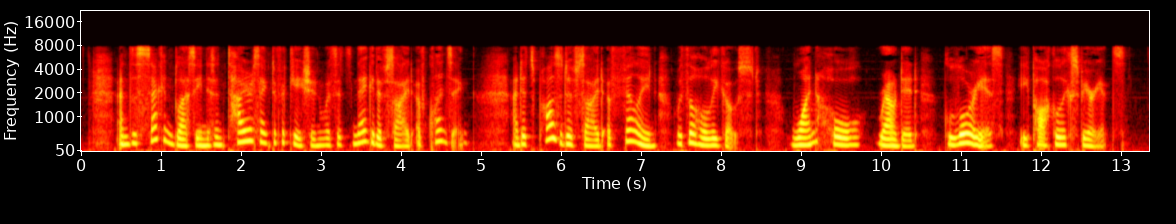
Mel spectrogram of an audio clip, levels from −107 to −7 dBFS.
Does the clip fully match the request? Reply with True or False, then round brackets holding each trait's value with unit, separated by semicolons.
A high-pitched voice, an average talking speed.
False (210 Hz; 130 wpm)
